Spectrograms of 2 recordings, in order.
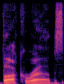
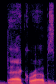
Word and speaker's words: Buck Rubs: called Back, or no, I was about to mispronounce it. We're going to a place called Buck Rubs, but I thought initially I was about to read it as Back Rubs, but it's called Buck Rubs Buck.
